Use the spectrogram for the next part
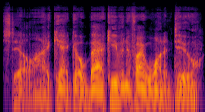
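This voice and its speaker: An actor playing a gruff, crude, boozy male dwarf warrior in a video game, with a raspy growl and a coarse, blustering, grumbling manner. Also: rumbling low, unhurried, a bit bright, no room sound, clean studio sound, exaggerated voice. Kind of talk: video game character dialogue.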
